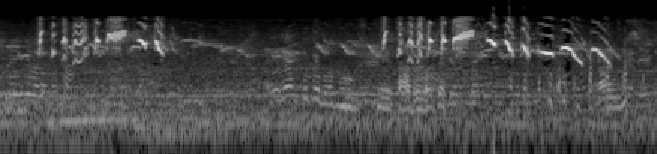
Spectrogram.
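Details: Caged oriental magpie-robin that won first place in a West Kalimantan bird contest. Two bursts of rapid high whistles and chattered notes are separated by a short lull, over a soft low hum.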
